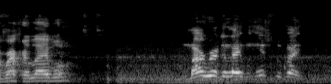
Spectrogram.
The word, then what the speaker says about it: Inspivate: my record label Inspivate. How you say it? Inspivate. It's like Inspire Motivate.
